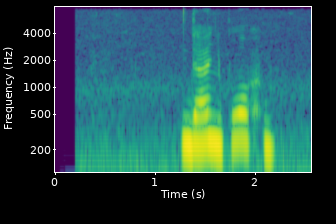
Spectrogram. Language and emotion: Russian, neutral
